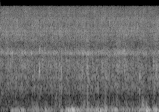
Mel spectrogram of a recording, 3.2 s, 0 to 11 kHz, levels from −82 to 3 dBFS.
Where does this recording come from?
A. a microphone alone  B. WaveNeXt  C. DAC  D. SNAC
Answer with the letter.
B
